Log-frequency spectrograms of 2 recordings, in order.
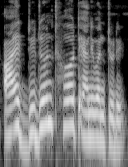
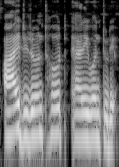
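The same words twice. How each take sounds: First: The stress is on the word didn't. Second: The stress is on the word I.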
